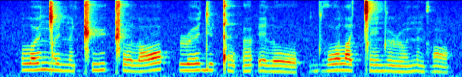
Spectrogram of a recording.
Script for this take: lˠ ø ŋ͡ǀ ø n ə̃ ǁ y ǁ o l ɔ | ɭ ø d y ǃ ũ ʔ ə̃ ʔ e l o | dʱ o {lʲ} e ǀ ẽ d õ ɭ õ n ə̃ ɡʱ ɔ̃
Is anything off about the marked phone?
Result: yes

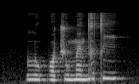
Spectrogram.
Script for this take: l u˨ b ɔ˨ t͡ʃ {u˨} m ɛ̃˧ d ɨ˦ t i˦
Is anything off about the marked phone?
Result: no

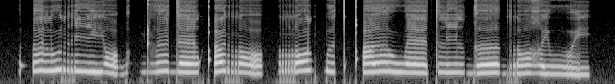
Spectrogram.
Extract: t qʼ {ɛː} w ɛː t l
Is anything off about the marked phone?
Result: yes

